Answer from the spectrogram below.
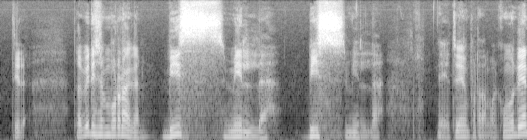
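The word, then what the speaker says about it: بسم الله: Betul sekali lagi, betul-betul menjadi huruf i ya, atau kasrah. bi, jangan b. Ya, bismillah. Tidak. Tapi disempurnakan. Bismillah.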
